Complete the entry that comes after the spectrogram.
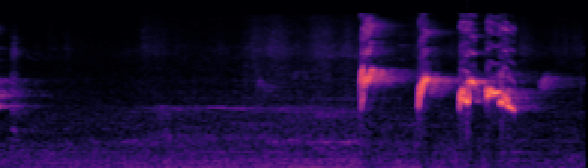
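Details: Morning song of a red-whiskered bulbul, the kind of contest singing used to train and excite other birds. After a quiet start comes one loud phrase of four clipped, whistled notes, the final ones slurring downward.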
